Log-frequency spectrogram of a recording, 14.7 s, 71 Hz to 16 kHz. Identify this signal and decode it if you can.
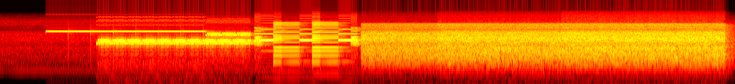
Dial-up modem handshake (V.34 or later), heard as a whistle, warbles, then hiss, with room echo.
